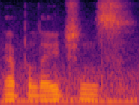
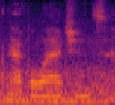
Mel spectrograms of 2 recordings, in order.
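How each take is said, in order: First: Appalachians said ap-uh-LAY-shunz, long A and sh; unsure outsider saying Appalachians with a long LAY. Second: Appalachians said ap-uh-LATCH-unz, short A and a zh/ch sound. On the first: Real, not acted. Streamer tries Appalachians, long A and sh sound. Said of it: "I don't know how to say". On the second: Shown as a demonstration. North Carolina friend corrects, Appalachians with short A. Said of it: "If you come down here and say Appalachians".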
